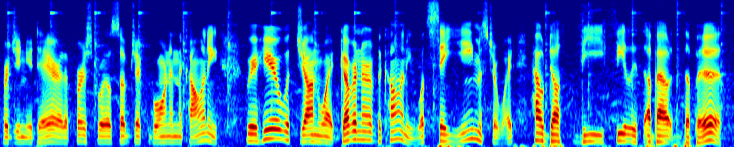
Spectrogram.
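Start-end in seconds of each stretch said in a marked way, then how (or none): none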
